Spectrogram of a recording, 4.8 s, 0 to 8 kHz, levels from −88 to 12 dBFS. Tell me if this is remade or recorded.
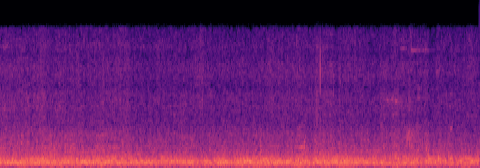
recorded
